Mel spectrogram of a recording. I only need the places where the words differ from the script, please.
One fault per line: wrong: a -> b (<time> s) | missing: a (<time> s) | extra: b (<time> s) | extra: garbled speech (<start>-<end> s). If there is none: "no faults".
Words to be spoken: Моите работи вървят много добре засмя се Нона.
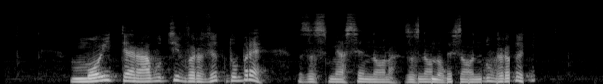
missing: много (2.3 s)
extra: garbled speech (4.0-5.4 s)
